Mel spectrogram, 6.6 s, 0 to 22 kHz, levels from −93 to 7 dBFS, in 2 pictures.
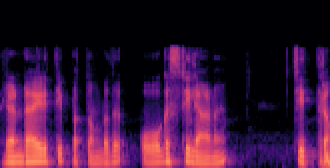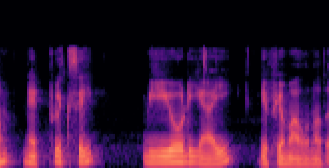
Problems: none marked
